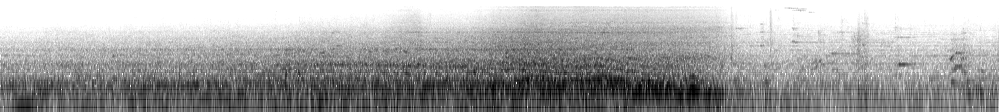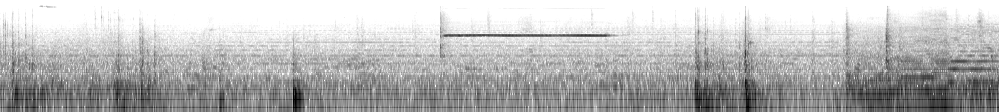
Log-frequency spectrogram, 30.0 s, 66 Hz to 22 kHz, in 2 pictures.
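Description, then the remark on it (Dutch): An old tram, one of those still running among newer trams in the city, closes its doors: a loud rumbling passage fades to quieter running noise, then a steady warning beep sounds and a sharp door thud follows, with faint murmuring in the background. “Als ik die oude tramdeuren hoor sluiten, ben ik ineens weer 12.”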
